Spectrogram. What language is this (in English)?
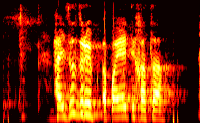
Abkhazian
